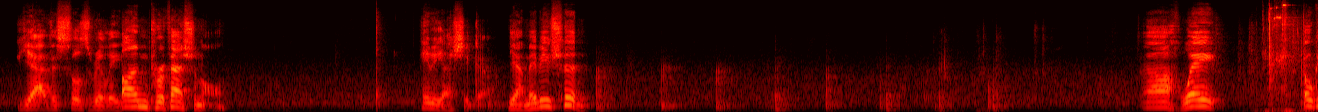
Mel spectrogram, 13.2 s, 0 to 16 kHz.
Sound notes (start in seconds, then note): 6.6 footsteps tapping; 12.4 door squeaks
